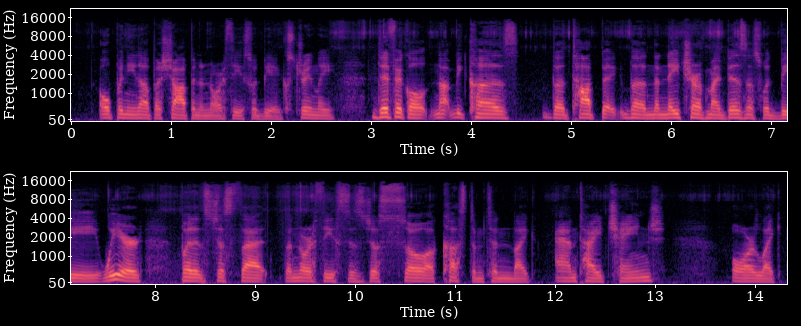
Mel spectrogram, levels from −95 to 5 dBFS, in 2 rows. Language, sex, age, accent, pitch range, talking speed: English, male, 30-49, American, 105-125 Hz, 165 wpm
